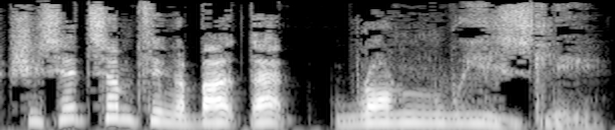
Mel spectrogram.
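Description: A man's voice: sits high, huge pitch swings, measured pace, fairly bright tone, husky, dry recording, studio quality, voice pushed up, full character voice. A man voicing a dreamy, candid teenage schoolgirl in an audiobook, vague and wondering. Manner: vague, wondering, matter-of-fact. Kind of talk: audiobook character voice.

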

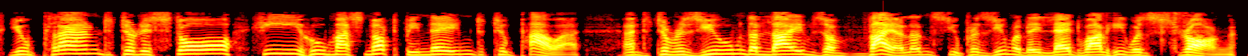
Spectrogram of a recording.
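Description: A man voicing a stern, hate-filled older male judge in a story, loud, formal and clearly spoken. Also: sits high, expressive, measured pace, no echo, lo-fi sound, voice pushed up. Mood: bellowing condemnation.

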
